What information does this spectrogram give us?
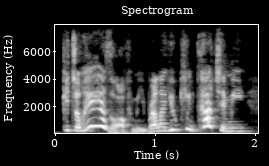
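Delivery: imitated upset protest, building to a high pitch; retold screaming protest. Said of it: "Now I'm really screaming".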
